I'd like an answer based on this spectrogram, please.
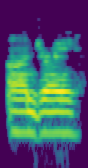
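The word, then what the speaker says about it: Andrej: Andre. The Andre has a J at the end, is silent.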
